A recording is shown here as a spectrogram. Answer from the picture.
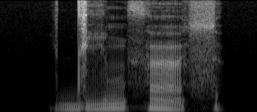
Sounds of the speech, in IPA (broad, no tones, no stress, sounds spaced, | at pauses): d i m θ œ̃ s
